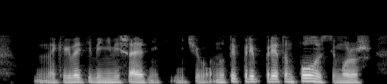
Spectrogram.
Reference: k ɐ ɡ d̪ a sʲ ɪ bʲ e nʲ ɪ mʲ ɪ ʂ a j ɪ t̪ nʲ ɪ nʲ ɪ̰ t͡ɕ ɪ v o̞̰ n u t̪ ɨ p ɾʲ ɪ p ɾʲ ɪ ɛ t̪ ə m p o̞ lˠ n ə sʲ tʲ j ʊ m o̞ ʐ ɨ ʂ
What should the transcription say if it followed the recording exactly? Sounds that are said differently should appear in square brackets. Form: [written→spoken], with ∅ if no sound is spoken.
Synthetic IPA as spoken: k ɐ ɡ d̪ a [sʲ→tʲ] ɪ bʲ e nʲ ɪ mʲ ɪ ʂ a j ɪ t̪ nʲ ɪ nʲ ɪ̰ t͡ɕ ɪ v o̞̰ n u t̪ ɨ p ɾʲ ɪ p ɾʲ ɪ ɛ t̪ ə m p o̞ lˠ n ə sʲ tʲ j ʊ m o̞ ʐ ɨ ʂ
